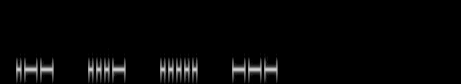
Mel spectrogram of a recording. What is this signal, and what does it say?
Morse code, heard as a keyed tone, about 30 wpm, spaced as for 17 wpm, 700 Hz. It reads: WV5O
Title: USA Call Signs - 4 Characters - 3x Character Spacing - 30wpm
